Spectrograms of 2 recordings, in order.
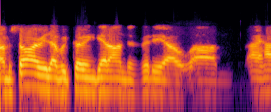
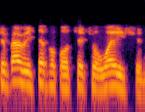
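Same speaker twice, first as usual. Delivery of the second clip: hammed-up, exaggerated mob boss voice; 5 semitones higher than usual. Asked to do it on the call, the speaker performs a Tony Soprano impression. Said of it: "I do a really good Tony Soprano impersonation".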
